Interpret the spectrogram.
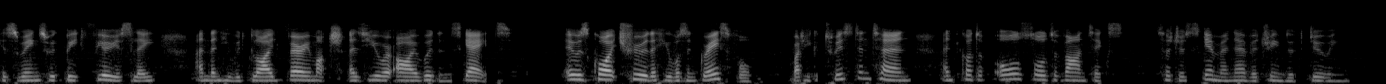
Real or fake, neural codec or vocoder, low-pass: real; none; 7.2 kHz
